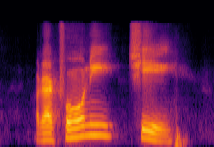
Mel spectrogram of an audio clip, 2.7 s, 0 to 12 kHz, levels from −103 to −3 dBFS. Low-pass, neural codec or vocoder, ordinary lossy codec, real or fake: 7.2 kHz; codec, 16 kHz, 0.7 kbps, FocalCodec; AAC, 64 kbps; fake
